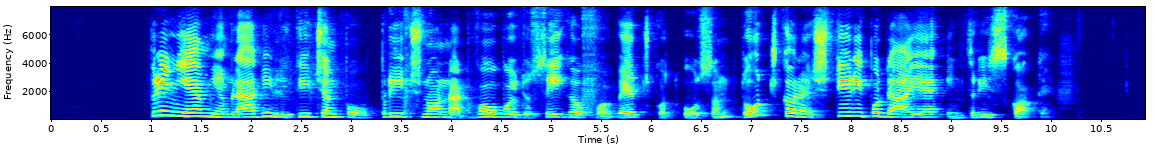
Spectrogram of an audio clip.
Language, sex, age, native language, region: Slovenian, female, 50-59, Slovenian, Central Slovenia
